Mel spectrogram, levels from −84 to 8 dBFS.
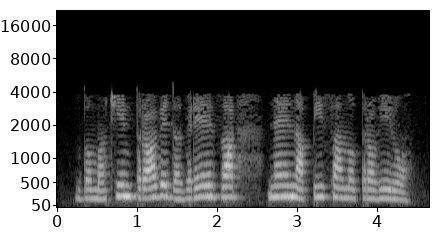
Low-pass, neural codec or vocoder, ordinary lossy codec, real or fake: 10.8 kHz; codec, 24 kHz, 0.9 kbps, WavTokenizer, small release; AAC, 16 kbps; fake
